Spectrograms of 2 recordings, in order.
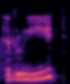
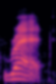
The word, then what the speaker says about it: read: Bentuk pertama read, bentuk keduanya red ya. Jadi kayak kamu mempronunciasikan warna merah, red ya.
